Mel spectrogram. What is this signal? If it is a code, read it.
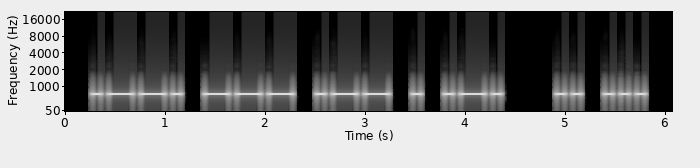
Morse code, heard as a keyed tone, about 15 wpm, 700 Hz. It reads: POWER IS
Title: Sentences from Top 1500 Words 15wpm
